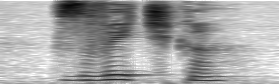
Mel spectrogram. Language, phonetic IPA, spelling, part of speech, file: Ukrainian, [ˈzʋɪt͡ʃkɐ], звичка, noun, Uk-звичка.ogg
- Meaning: habit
